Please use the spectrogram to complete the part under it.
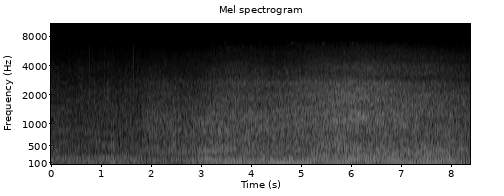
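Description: A crowd of men and women murmur and talk outdoors.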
